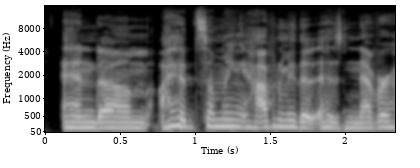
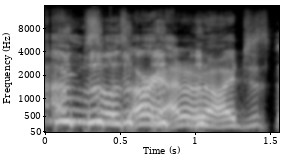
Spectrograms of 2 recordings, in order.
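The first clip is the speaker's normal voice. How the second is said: mock teary apology; 6 semitones higher than usual. Retelling bursting into tears, mildly teary higher apology. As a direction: apologize while fighting tears, half-played. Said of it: "I went".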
